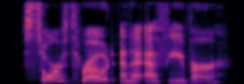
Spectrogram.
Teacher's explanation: presents the challenge of the th sound in throat. Place your tongue between your teeth.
